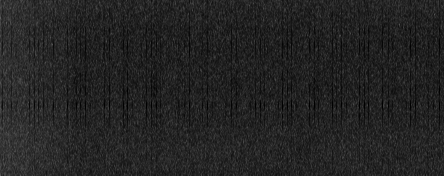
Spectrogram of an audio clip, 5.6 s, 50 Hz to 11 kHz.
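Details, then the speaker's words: Repaired 42-inch SMC U42 ceiling fan on medium speed at about 170 rpm after a wiring fix: a steady, even airy whoosh with a faint regular flutter and no ticking or grinding. Normal running. "I'd say this is gonna spin at maybe 215 rpm no simple is a really good amount of air for its size"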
